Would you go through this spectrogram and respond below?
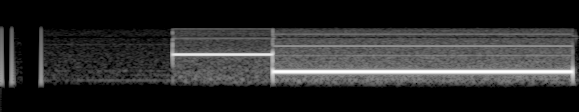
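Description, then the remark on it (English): A pair of short clicks, then a two-tone dispatch radio pager alert toning out an ambulance and EMT call: a steady higher tone for about a second, followed by a lower, loud sustained tone lasting roughly three seconds, with no voices. “Could you tone out one more time, please?”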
